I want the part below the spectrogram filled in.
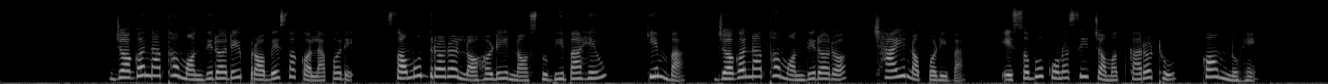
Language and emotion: Odia, neutral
